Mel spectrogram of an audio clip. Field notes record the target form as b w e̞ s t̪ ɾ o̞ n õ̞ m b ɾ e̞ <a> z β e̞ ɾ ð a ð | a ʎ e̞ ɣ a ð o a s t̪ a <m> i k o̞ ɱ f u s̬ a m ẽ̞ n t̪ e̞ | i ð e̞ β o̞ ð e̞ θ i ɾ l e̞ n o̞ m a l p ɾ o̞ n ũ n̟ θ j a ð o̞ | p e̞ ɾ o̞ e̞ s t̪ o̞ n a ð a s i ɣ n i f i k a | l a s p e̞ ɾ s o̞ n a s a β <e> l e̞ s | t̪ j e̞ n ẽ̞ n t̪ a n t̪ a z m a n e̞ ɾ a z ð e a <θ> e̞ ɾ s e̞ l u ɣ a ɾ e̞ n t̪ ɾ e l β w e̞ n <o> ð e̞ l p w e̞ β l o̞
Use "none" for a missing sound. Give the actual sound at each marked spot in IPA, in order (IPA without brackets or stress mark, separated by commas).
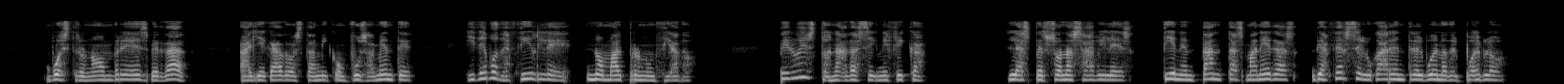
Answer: e, m, i, θ, o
